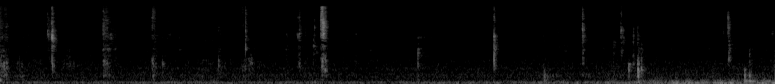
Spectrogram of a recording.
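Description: Close-miked chewing and mouth sounds of people eating rice and fish by hand: scattered short, wet clicks and smacks, the sharpest about three seconds in.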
